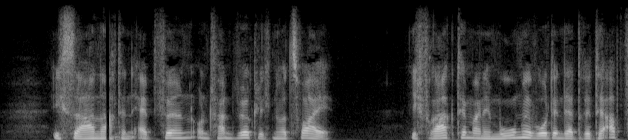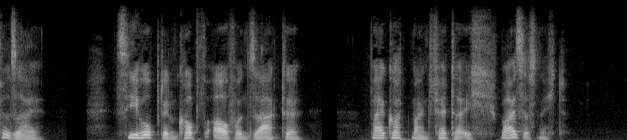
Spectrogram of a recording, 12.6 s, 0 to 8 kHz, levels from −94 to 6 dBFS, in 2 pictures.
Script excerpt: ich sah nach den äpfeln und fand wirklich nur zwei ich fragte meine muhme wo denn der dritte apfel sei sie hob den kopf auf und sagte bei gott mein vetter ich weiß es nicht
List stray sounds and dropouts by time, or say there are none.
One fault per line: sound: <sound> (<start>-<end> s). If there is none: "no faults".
sound: dropout (1.1-1.1 s)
